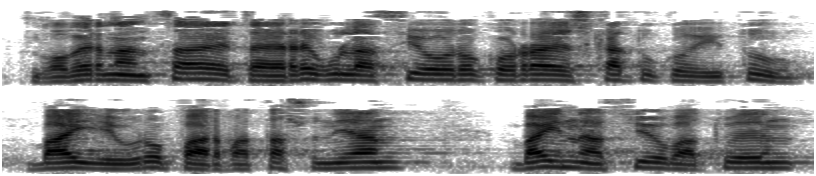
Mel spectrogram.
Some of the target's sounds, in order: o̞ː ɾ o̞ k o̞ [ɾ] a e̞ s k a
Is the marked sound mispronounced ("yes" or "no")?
yes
